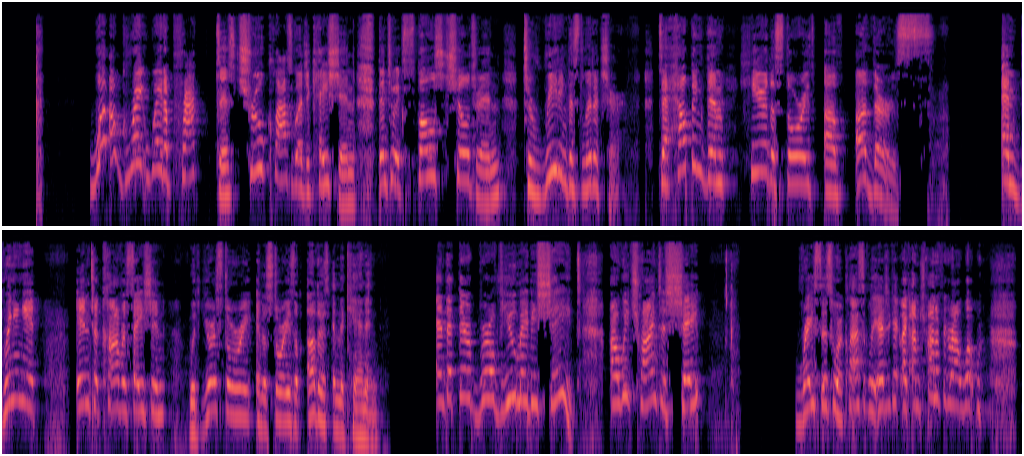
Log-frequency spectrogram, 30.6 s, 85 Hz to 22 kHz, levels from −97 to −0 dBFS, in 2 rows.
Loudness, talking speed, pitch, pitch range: -35 LUFS, 125 wpm, 260 Hz, 225-305 Hz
